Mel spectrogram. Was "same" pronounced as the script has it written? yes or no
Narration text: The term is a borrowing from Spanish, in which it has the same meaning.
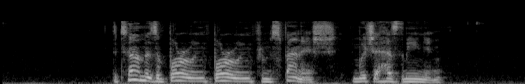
no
